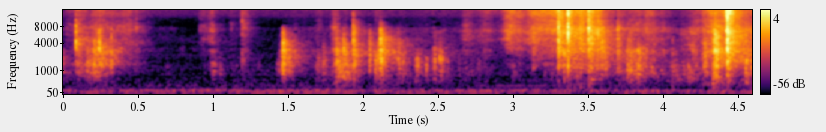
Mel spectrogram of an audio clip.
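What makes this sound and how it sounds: Long-nailed fingers turn, lift and flatten the thin glossy pages of an open magazine lying on a table, rubbing and flipping the paper. Quiet, bright crinkling swishes and papery rustles come in short bursts over a faint low hum.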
